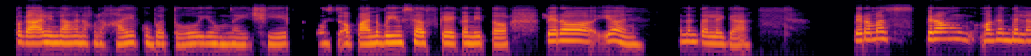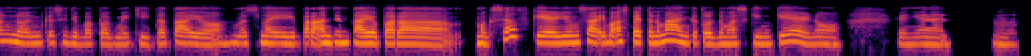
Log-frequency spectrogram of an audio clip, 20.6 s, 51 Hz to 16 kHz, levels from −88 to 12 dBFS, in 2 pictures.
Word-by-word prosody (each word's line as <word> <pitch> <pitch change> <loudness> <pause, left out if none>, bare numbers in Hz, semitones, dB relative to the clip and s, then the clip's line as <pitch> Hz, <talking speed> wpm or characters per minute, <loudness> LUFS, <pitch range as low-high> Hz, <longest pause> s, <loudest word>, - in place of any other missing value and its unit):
pag-aalilangan 200 -1 +4
ako 200 - -11
na - - -14
kaya 195 +3 -1
ko 210 - -6
ba 190 +1 -3
ito? 185 +1 -4
Iyong 190 -1 -3
night 170 -1 -6
shift 180 0 -6 0.2
o 190 - -5
so, 190 - -7
paano 185 +2 +5
ba 210 - +4
iyong 215 -1 +3
self-care 200 -1 +2
ko 200 - +1
nito? 175 -3 0 0.4
Pero 250 -1 +5
iyon, 200 -9 0 0.4
ganoon 235 0 -2
talaga. 185 -4 -2 1.0
Pero 280 +2 +3
mas 305 0 -2
pero 300 0 +6
and 300 -2 -6
maganda 265 +1 +1
lang 245 -1 -3
nun 195 -2 -2
kasi 205 0 -8
'di 195 -1 -4
ba 185 - -4
pag 180 -1 -6
may 180 +1 -7
kita 185 +1 -7
tayo, 190 -3 -1
mas 195 0 -7
may 195 -2 -2
paraan 200 +1 +3
din 205 0 -1
tayo 195 -2 +4
para 190 0 +3 0.7
mag 200 -2 -2
self-care. 210 - +1
Yung 210 0 +1
sa 215 -2 +2
ibang 210 +2 +3
aspeto 215 -2 0
naman 225 0 +2
katulad 185 -1 -1
ng 185 0 -3
mga 190 +1 -3
skin 190 -2 -5
care 220 -2 0
'no, 180 -1 -6 0.6
ganyan, 180 0 -6 0.5
mm. 175 -2 -10
195 Hz, 165 wpm, -20 LUFS, 185-215 Hz, 1.0 s, pero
